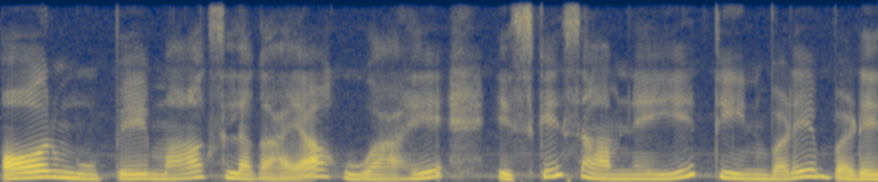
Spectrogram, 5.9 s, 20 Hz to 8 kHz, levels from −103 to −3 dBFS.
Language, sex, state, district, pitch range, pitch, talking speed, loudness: Hindi, female, Goa, North and South Goa, 190-260 Hz, 210 Hz, 135 wpm, -19 LUFS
